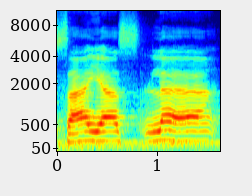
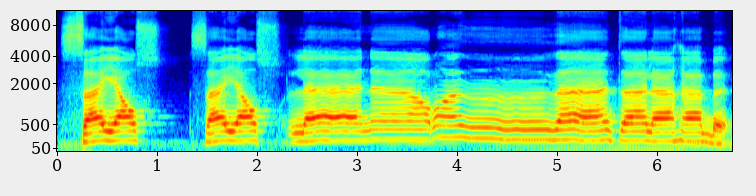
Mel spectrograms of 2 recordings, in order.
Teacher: bukan sin ini, akan tapi sad ya. Kita baca harus tebal.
